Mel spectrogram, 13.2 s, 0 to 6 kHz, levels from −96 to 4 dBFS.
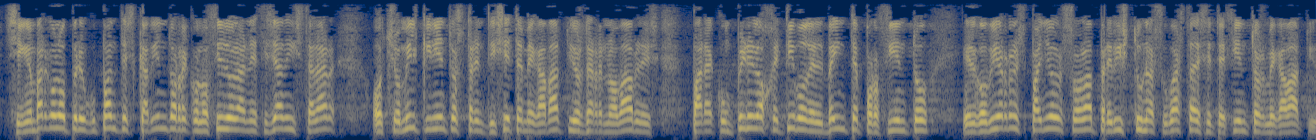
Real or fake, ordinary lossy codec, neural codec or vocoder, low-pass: real; none; none; 5.4 kHz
